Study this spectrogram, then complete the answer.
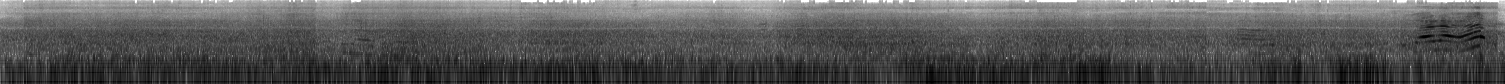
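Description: Sea waves wash at a beach at night under windy, dusty conditions, a broad rolling surf roar with wind buffeting the microphone, steady and moderately loud to the end.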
